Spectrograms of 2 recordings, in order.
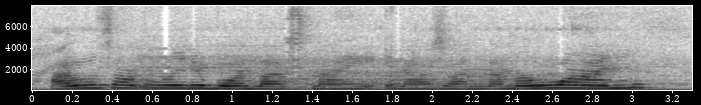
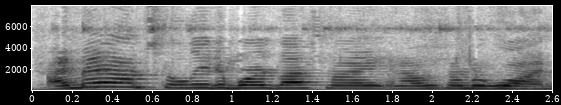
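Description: First: It is said slowly. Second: It is said fast.

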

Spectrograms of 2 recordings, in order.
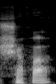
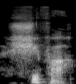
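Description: First: The first vowel is a short 'a'. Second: The first vowel is a short 'i'. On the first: The speaker calls it wrong. "जबर से बोलते हैं शफा" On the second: The speaker calls it right. "ये दुरुस्त लफ्ज है शिफा, यानी शीन के नीचे जेर है"

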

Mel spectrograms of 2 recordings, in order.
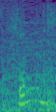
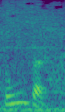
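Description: First: The word ends plainly without an r-colored sound. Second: The word ends with an r-colored erhua sound. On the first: The speaker calls it wrong. "松子不行" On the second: The speaker calls it right. "那不儿化音吗？"

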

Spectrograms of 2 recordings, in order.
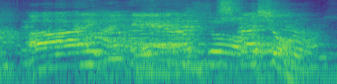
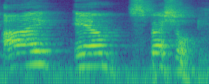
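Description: First: It is said with excitement. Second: It is said in a plain, flat way.

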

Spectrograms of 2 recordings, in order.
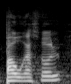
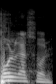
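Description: First: The first name ends without an L sound. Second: The first name ends with an L sound. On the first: The speaker calls it right. "es Pau Gasol" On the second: The speaker calls it wrong. "y yo digo"

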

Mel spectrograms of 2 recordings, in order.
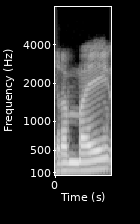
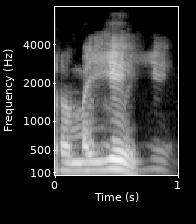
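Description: First: The ending is said without an 'ee' vowel. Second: The ending is said with an 'ee' vowel. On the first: The speaker calls it wrong. "ਰਮਏ ਉਚਾਰਨ ਨਹੀਂ ਕਰਨਾ" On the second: The speaker calls it right. "ਇਸ ਦਾ ਉਚਾਰਨ ਹੈ"

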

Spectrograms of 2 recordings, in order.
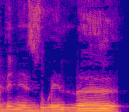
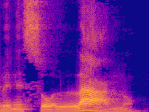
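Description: First: The a vowel is nasalized. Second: The a vowel is open and oral. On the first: The speaker calls it wrong. "não tem esse an" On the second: The speaker calls it right. "é sempre oral, é sempre aberto, nunca nasal"

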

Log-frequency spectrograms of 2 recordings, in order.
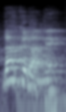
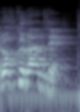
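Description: First: The first syllable has an 'a' vowel. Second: The first syllable has an 'o' vowel. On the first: The speaker calls it wrong. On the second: The speaker calls it right.

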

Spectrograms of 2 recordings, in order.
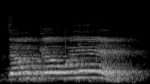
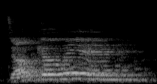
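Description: First: The warning is said loudly and seriously. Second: The warning is said more quietly.

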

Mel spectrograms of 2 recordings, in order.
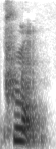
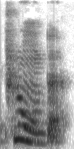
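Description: First: The final B sound is silent. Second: The final B sound is pronounced. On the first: The speaker calls it right. "I say plomb" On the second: The speaker calls it wrong. "So I don't say plombe"

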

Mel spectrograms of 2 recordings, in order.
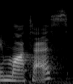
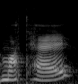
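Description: First: The first vowel is an o sound. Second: It ends in a vowel with no s sound. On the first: "with an O instead of an A" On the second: "the fancy French version of maté, so we drop the S"

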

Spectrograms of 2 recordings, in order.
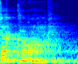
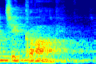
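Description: First: The first vowel is a (takrar). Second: The first vowel is i (tikrar). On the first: The speaker calls it right. "بل تقول تكرار" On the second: The speaker calls it wrong. "من الخطأ أن تقول تكرار"

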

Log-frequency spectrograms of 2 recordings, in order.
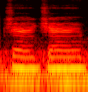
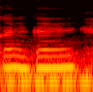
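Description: First: Each syllable starts with a j sound. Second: Each syllable starts with a hard g sound. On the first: "not jojo" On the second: "not go-go"

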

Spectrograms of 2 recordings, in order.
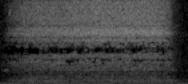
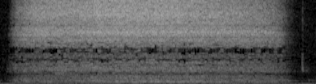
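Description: First: The sound is said quietly. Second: The sound is said loudly. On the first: "Спочатку «с»" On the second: "і голосно"

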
